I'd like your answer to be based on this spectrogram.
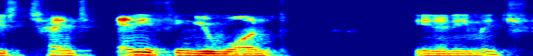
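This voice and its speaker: A man speaks at a moderate pace. His intonation is monotone and flat. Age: 40s. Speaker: photographer and AI artist. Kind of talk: casual chat with screen demo.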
